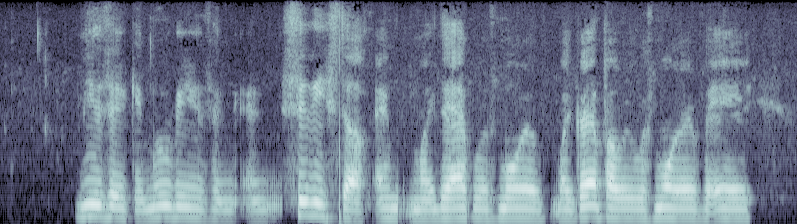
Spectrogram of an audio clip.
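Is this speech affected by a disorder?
Yes: cerebral palsy; congenital, left-sided hemiplegia, affects left side, speech and coordination, left hand most affected; speech impediment, had to step up speech.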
